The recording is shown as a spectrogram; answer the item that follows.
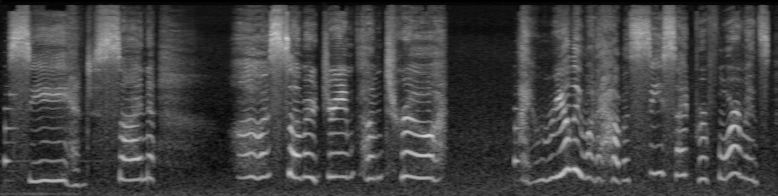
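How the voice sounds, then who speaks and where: A woman's voice: very high voice, slow, a little hiss or hum. A woman voicing a sweet, bubbly and dreamy teenage girl in an anime-style video game. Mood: dreamy, cheerful. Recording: light music behind.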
